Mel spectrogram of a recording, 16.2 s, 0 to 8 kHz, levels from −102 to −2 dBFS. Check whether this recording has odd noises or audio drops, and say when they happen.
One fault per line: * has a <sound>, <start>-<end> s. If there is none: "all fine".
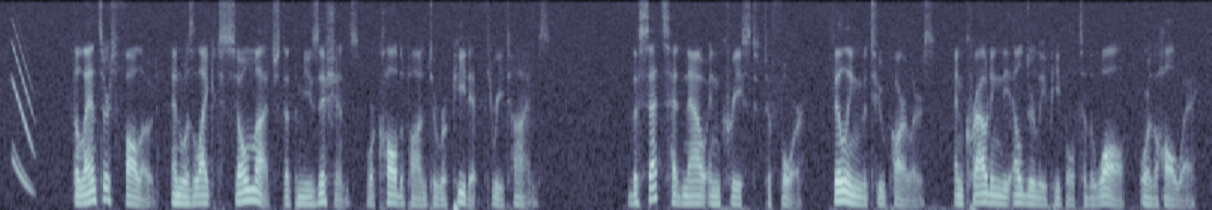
* has a chirp, 0.2-0.5 s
